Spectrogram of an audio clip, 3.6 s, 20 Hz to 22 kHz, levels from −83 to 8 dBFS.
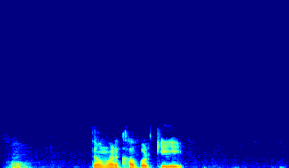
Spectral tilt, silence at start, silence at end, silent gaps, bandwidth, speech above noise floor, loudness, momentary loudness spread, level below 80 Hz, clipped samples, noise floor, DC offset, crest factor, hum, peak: -11.5 dB/octave; 0.15 s; 1.35 s; none; 5.2 kHz; 51 dB; -21 LUFS; 17 LU; -60 dBFS; under 0.1%; -70 dBFS; under 0.1%; 22 dB; none; -2 dBFS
